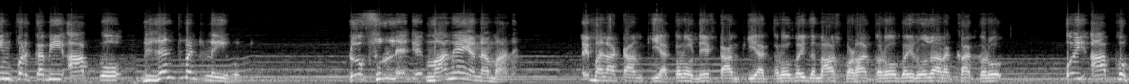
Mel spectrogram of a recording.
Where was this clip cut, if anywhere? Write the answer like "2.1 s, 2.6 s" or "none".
none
